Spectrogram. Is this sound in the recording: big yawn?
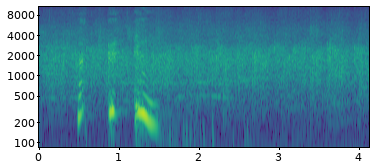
no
